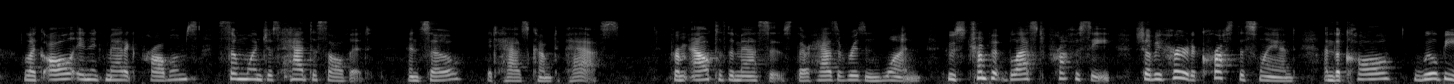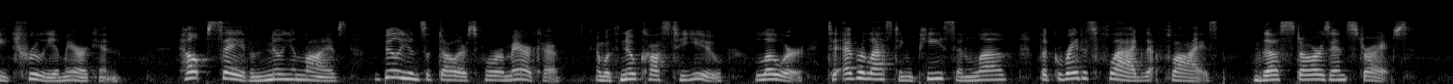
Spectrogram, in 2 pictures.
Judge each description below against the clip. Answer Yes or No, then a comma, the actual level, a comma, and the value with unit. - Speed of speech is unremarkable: Yes, average, 155 wpm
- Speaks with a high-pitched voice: Yes, high, 215 Hz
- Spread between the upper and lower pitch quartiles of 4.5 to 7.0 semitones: No, average, 4.1 semitones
